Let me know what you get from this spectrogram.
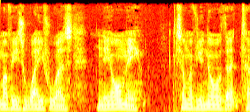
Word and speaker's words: Naomi: They called her Naomi. The emphasis on the first syllable, rather than on the second syllable, Naomi.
